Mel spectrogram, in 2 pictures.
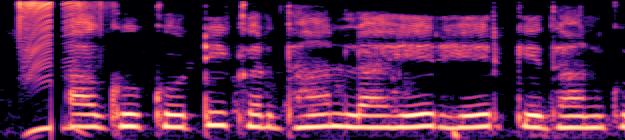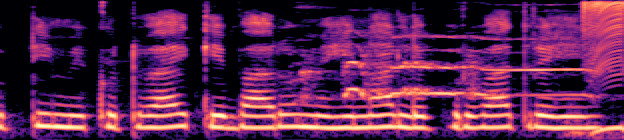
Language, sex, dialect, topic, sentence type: Chhattisgarhi, female, Northern/Bhandar, agriculture, statement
